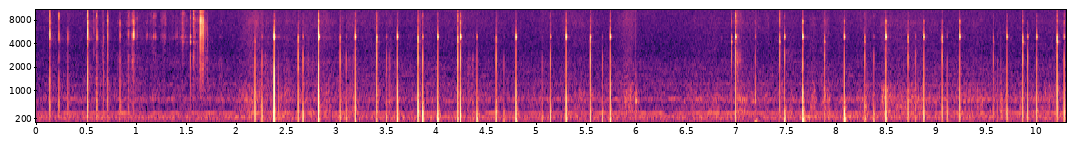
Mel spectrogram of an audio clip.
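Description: Long nails scratch and tap a small, hollow, colorful printed cardboard box about the size of a card deck, held in one hand near a fluffy microphone. Rapid dry ticks and short scratches come in dense bursts, pause briefly near the middle, then resume over a steady low hum.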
